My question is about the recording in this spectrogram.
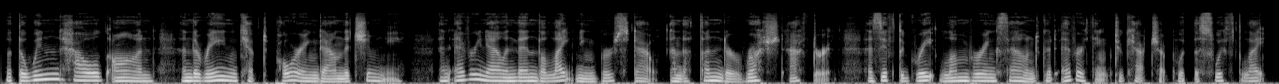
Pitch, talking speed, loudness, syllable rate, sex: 165 Hz, 205 wpm, -17 LUFS, 4.8 syllables/s, female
